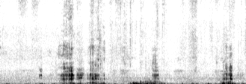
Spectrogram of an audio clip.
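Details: Rock, a pet American Pit Bull Terrier whose voice a passerby took for a pig's, makes a few short, husky snorting grunts separated by brief pauses, low and throaty, over quiet outdoor background.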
